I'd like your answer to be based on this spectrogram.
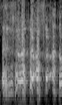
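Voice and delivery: loud, high laugh; cracking up at the story; loud burst of laughter. Real, not acted. Friend laughing hard at the plan, loud laugh.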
